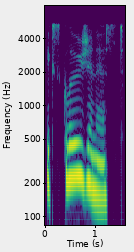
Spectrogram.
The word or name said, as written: exclusionist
